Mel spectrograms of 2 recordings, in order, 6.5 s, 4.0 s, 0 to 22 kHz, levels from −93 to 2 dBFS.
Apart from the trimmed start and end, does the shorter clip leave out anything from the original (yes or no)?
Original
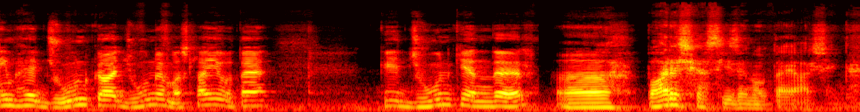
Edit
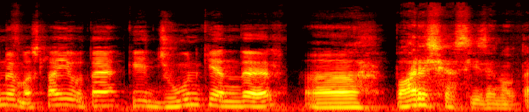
yes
